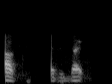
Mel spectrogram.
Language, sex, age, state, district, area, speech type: Tamil, female, 30-45, Tamil Nadu, Thoothukudi, rural, conversation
